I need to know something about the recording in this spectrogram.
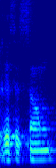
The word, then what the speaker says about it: recepção: Nós escrevemos recepção com pé, mas podemos pronunciar receção, né, fazendo com que o pé seja suprimido, seja então mudo, obviamente, né?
